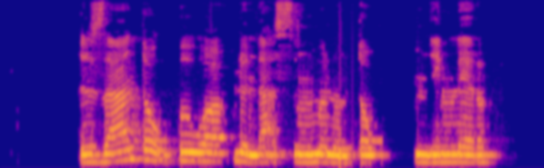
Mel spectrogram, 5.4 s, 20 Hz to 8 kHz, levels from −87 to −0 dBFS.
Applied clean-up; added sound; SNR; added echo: none; none; none; none.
